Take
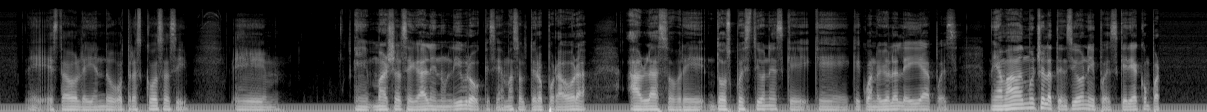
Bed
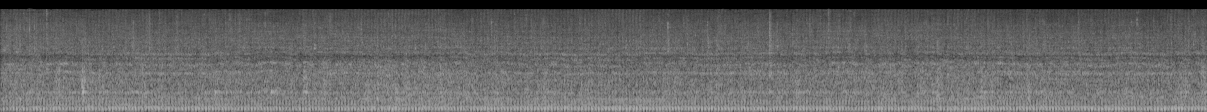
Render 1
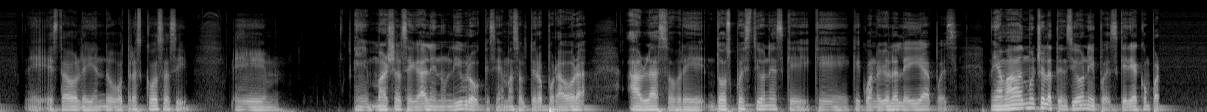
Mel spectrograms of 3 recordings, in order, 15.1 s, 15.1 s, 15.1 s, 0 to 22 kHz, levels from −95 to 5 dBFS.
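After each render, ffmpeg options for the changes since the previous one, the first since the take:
-af "bandreject=f=50:t=h:w=4,bandreject=f=100:t=h:w=4,bandreject=f=150:t=h:w=4,bandreject=f=200:t=h:w=4,bandreject=f=250:t=h:w=4"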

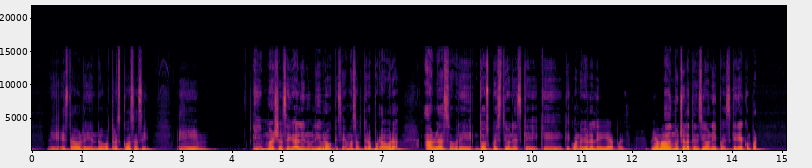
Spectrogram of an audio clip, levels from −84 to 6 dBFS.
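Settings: -filter_complex "[0:a]asplit=3[s0][s1][s2];[s0]afade=t=out:st=11.32:d=0.02[s3];[s1]lowpass=1700,afade=t=in:st=11.32:d=0.02,afade=t=out:st=12.64:d=0.02[s4];[s2]afade=t=in:st=12.64:d=0.02[s5];[s3][s4][s5]amix=inputs=3:normalize=0"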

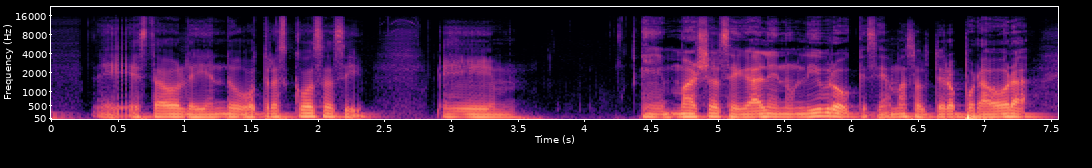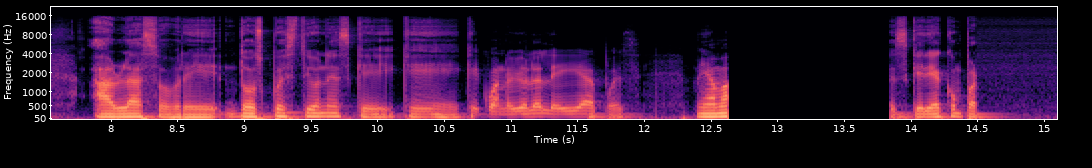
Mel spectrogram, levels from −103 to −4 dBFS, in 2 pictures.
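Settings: -filter_complex "[0:a]asettb=1/sr,asplit=3[s0][s1][s2];[s0]atrim=end=6.254[s3];[s1]atrim=start=6.25:end=6.87,asetpts=PTS-STARTPTS,afade=t=in:d=0.004:c=qsin,afade=t=out:st=0.616:d=0.004:c=qsin,lowpass=5300[s4];[s2]atrim=start=6.866[s5];[s3][s4]acrossfade=d=0.004:c1=hsin:c2=qsin[s6];[s6][s5]acrossfade=d=0.004:c1=qsin:c2=hsin,asplit=3[s7][s8][s9];[s7]afade=t=out:st=10.7:d=0.02[s10];[s8]highpass=370,lowpass=2300,afade=t=in:st=10.7:d=0.02,afade=t=out:st=11.57:d=0.02[s11];[s9]afade=t=in:st=11.57:d=0.02[s12];[s10][s11][s12]amix=inputs=3:normalize=0,asplit=3[s13][s14][s15];[s13]atrim=end=12.62,asetpts=PTS-STARTPTS,afade=t=out:st=12.616:d=0.004:c=hsin[s16];[s14]atrim=start=12.62:end=13.84,asetpts=PTS-STARTPTS,volume=0[s17];[s15]atrim=start=13.84,asetpts=PTS-STARTPTS,afade=t=in:d=0.004:c=hsin[s18];[s16][s17][s18]concat=n=3:v=0:a=1"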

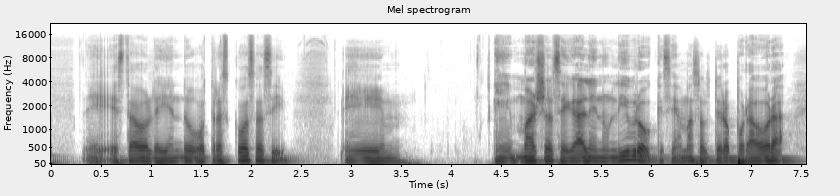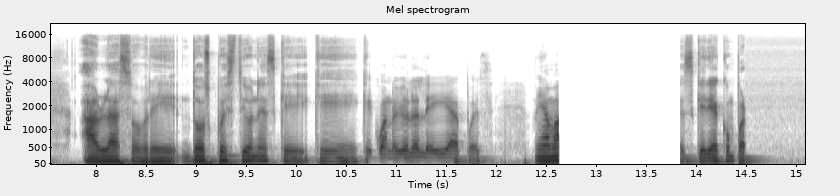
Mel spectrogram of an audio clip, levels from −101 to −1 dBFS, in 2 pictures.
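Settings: -filter_complex "[0:a]asettb=1/sr,asplit=3[s0][s1][s2];[s0]atrim=end=0.944[s3];[s1]atrim=start=0.94:end=2.07,asetpts=PTS-STARTPTS,afade=t=in:d=0.004:c=qsin,afade=t=out:st=1.126:d=0.004:c=qsin,agate=range=0.0224:threshold=0.0447:ratio=3:release=100:detection=peak[s4];[s2]atrim=start=2.066[s5];[s3][s4]acrossfade=d=0.004:c1=hsin:c2=qsin[s6];[s6][s5]acrossfade=d=0.004:c1=qsin:c2=hsin"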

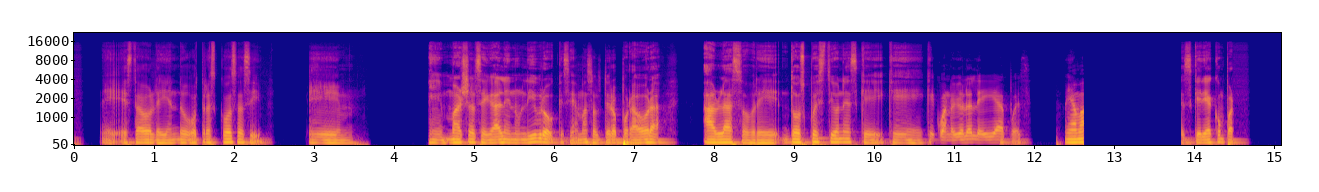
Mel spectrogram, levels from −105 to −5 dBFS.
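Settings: -af "agate=range=0.00562:threshold=0.00708:ratio=16:detection=peak"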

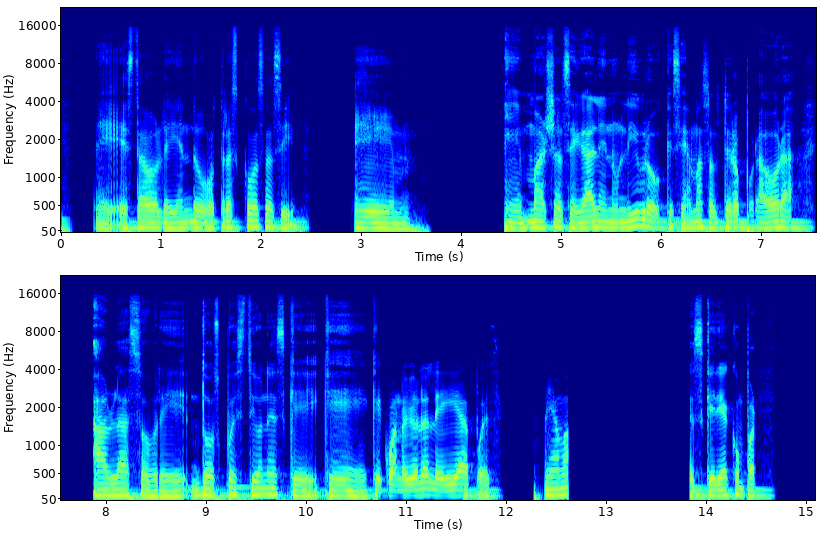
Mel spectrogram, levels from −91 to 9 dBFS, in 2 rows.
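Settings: -af "alimiter=limit=0.237:level=0:latency=1:release=493,acompressor=threshold=0.0316:ratio=6"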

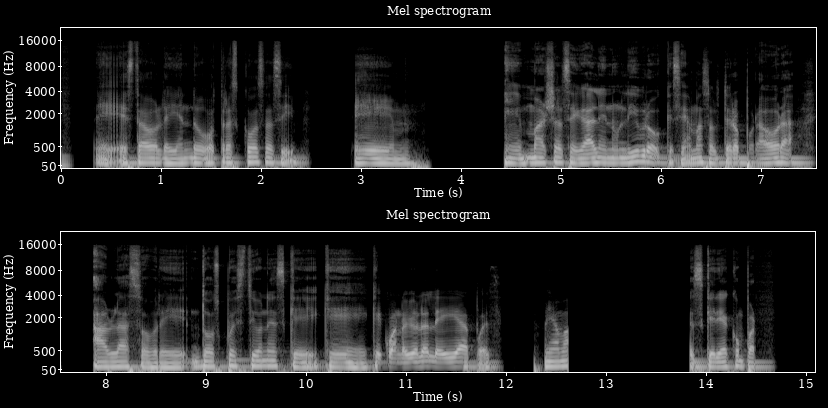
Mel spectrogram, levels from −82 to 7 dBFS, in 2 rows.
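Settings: -af "volume=3.98"

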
